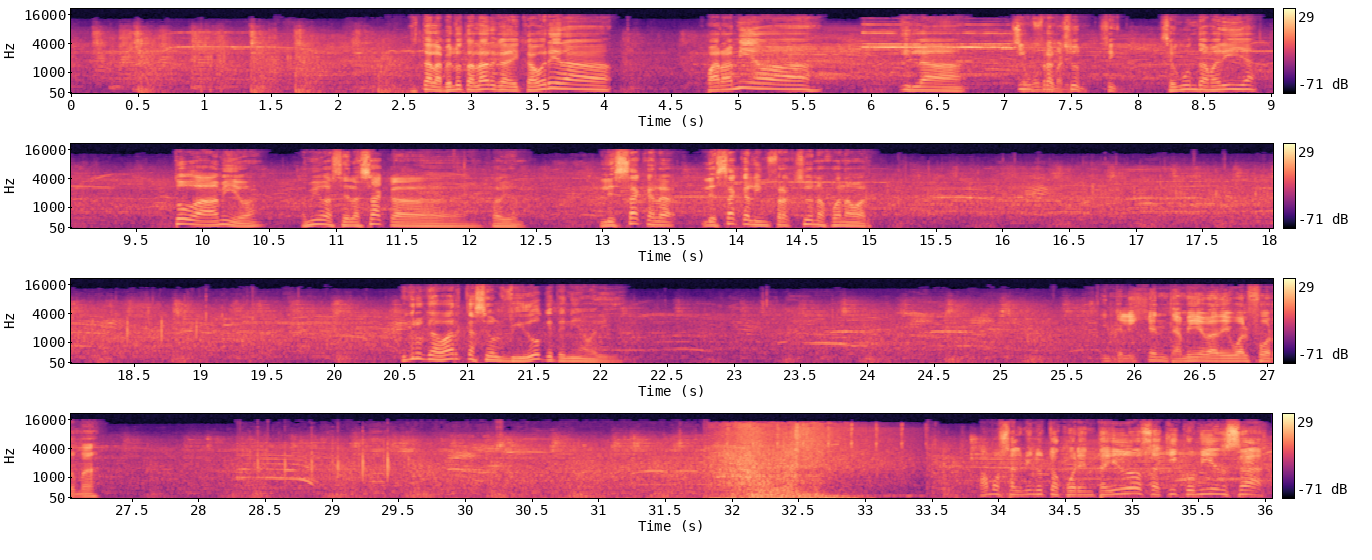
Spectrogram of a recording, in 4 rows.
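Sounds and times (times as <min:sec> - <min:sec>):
football pitch ambience: 0:04.1 - 0:26.6.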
